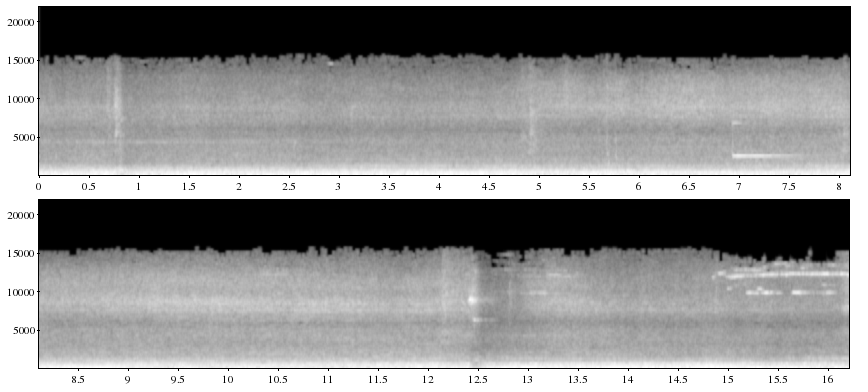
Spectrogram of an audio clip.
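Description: Heavy diesel trucks passing at low speed, a steady engine drone with a low hum, broken by a brief dip about twelve and a half seconds in.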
